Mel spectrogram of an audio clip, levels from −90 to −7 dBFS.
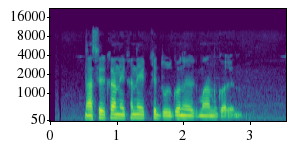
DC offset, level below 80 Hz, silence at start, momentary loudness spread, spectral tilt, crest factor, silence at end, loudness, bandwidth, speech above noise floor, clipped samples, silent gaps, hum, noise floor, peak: under 0.1%; -60 dBFS; 0.5 s; 9 LU; -8 dB/octave; 22 dB; 0.65 s; -23 LUFS; 10.5 kHz; 32 dB; under 0.1%; none; none; -54 dBFS; -2 dBFS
